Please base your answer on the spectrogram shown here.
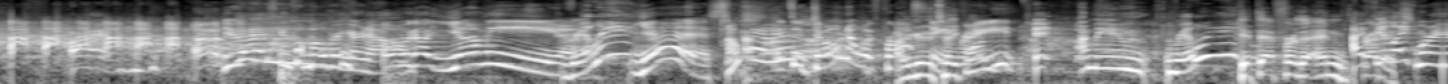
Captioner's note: laughter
